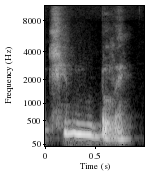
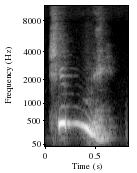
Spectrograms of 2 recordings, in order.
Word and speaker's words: chimney: When people over here say chimbly, it's chimney.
